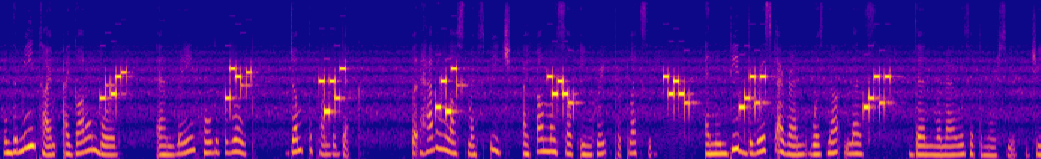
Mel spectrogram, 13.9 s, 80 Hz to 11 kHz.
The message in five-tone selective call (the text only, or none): 47590 44970 81844 28117 95853 95853 24939 24939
